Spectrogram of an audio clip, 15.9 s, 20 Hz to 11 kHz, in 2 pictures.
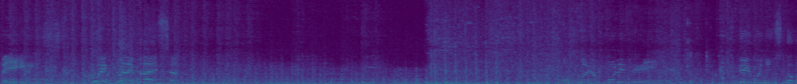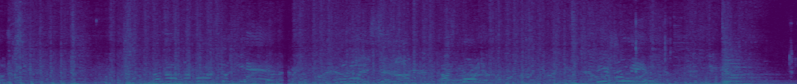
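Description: AK-47 gunfire in Call of Duty Black Ops: rapid automatic bursts and scattered shots crackle continuously amid game battle noise, with someone talking over the shooting at times.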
